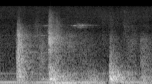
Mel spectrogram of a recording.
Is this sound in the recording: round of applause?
no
